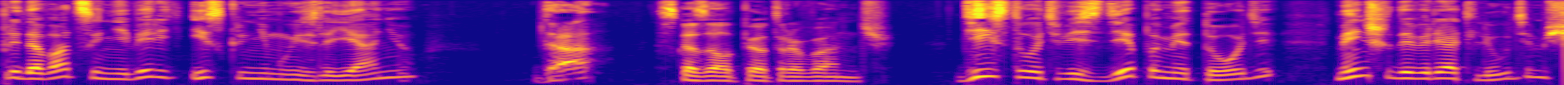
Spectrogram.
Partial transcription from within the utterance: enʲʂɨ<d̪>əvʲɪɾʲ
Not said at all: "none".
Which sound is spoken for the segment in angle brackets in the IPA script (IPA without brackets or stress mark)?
d̪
